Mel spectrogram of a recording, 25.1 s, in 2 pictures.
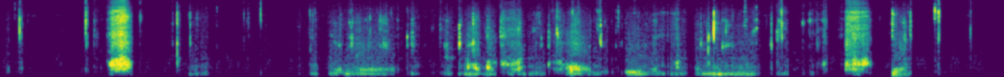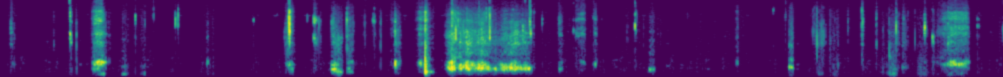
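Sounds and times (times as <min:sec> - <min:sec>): chewing and crunching food: 0:00.0 - 0:25.0
wet mouth sounds: 0:03.9 - 0:09.9.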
